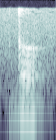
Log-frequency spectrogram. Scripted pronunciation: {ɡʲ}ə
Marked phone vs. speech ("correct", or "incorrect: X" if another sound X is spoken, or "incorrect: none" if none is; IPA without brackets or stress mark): incorrect: d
